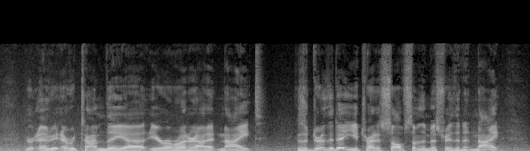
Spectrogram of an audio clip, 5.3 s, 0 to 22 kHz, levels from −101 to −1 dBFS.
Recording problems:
wind noise on the microphone; occasional gusts; 20 dB below the speech

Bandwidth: 15.5 kHz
